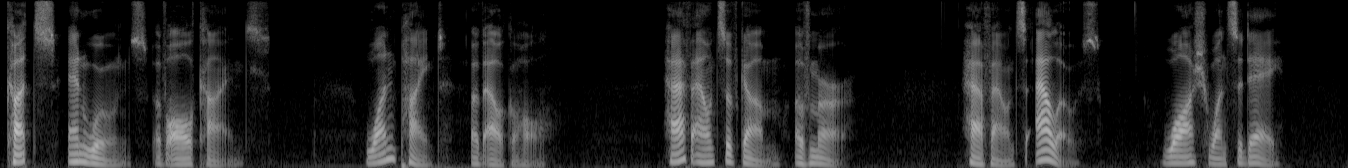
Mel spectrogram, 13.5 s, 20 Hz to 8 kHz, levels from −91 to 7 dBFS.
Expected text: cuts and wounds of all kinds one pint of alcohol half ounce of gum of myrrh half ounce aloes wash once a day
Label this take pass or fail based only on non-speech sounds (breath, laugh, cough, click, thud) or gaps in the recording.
pass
